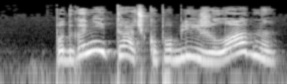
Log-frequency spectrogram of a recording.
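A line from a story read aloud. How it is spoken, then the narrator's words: Shouted. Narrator (Russian): крикнула незнакомка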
